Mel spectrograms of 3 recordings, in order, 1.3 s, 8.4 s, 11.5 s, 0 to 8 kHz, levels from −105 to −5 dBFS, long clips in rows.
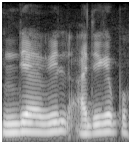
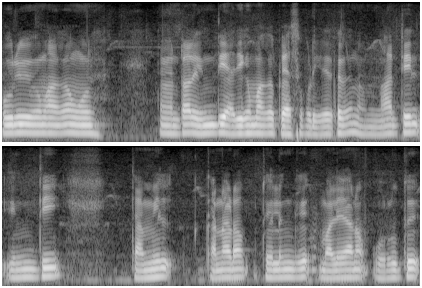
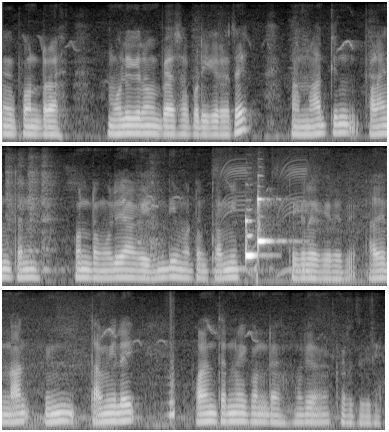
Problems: background sounds at intervals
